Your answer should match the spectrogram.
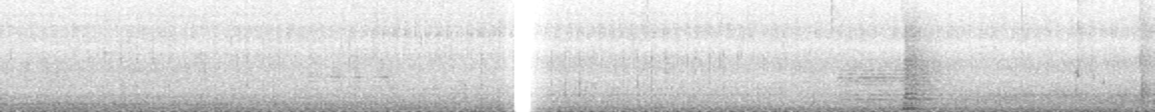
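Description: A vehicle engine running steadily with an even low pulse, and a short horn toot about seven seconds in.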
